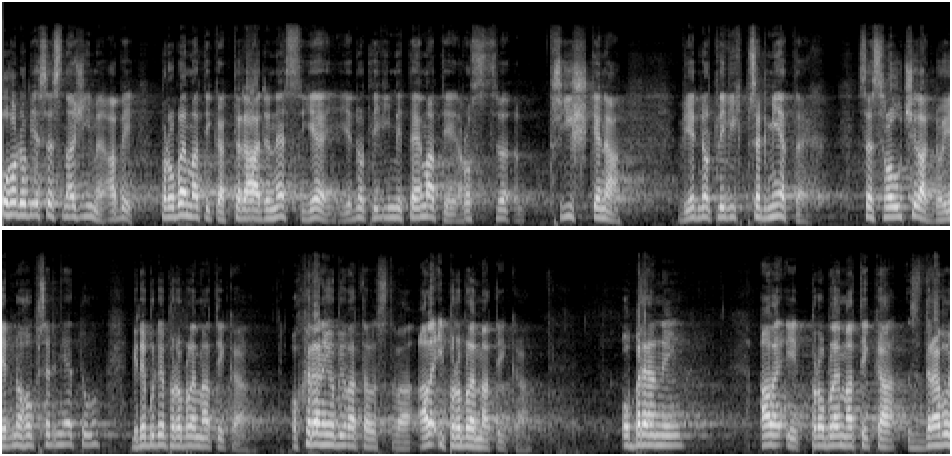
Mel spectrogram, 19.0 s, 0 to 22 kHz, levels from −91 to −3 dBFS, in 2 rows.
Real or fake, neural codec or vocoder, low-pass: fake; vocoder, 44.1 kHz, 128 mel bands, Pupu-Vocoder; 14.4 kHz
